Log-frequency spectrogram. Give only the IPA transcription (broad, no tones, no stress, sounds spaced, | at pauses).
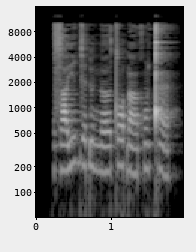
z a j i ɡ e ɗ ʉ n œ ə̯ t ɔ ɗ ã χʷ œ̃ ǃ ɛ̃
